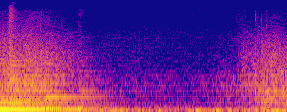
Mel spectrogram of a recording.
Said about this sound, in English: The waves splashed in the background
